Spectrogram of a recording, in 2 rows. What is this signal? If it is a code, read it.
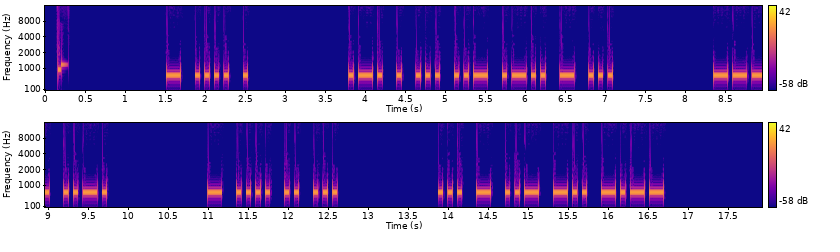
Morse code, heard as a keyed tone, about 20 wpm, 700 Hz. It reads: THE RESULTS OF THIS STUDY
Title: 3x Word-Spacing - Sets of 5 Words - 20wpm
